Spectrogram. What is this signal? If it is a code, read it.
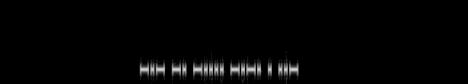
Morse code, heard as a keyed tone, about 46 wpm, 700 Hz. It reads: KN6CEU
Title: USA Call Signs - 6 Characters - Repeated 2x - 45wpm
